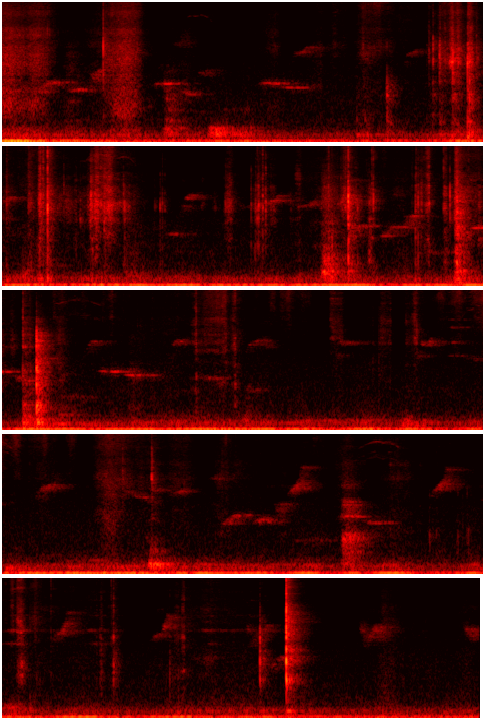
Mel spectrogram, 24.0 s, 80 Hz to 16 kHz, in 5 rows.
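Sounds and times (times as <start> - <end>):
steady low hum: 0.0 - 24.0
hands handling laptop parts: 3.5 - 14.9.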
